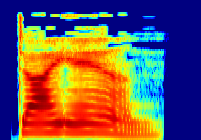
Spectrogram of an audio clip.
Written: diann

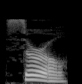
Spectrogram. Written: searle

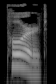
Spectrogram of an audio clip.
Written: pored

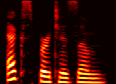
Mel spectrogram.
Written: expertism

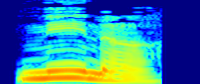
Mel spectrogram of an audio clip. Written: nena

